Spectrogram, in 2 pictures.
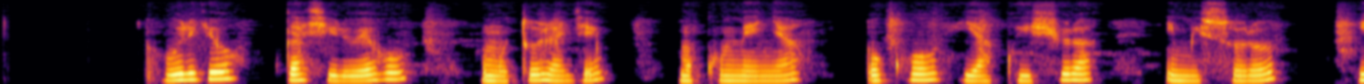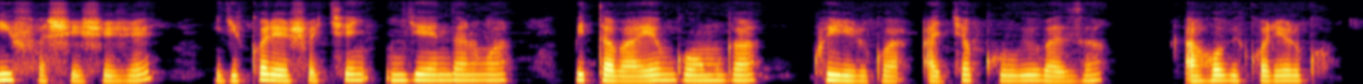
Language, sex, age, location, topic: Kinyarwanda, male, 50+, Kigali, government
